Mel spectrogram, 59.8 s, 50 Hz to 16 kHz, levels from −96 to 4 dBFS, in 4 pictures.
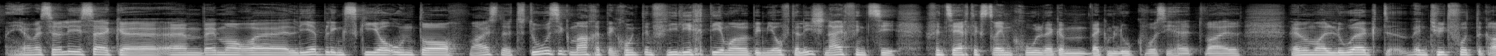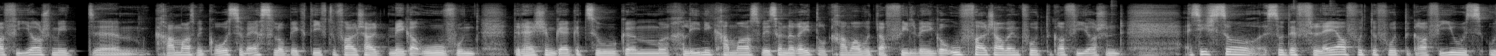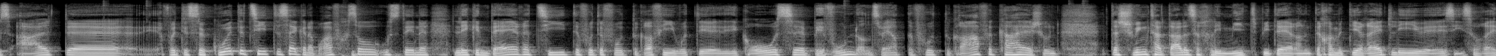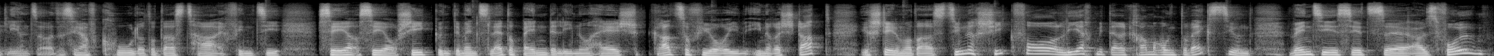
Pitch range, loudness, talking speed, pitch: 125-145 Hz, -18 LUFS, 190 wpm, 135 Hz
